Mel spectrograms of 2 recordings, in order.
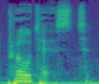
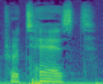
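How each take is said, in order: First: The stress is on the first syllable. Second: The stress is on the second syllable. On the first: It is used as a noun. "The stress shifts to the first syllable" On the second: It is used as a verb. "with the stress on the second syllable"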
